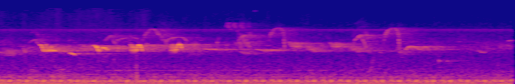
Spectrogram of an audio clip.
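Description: Birds chirping repeatedly in quick, looping calls over a steady low hum.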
